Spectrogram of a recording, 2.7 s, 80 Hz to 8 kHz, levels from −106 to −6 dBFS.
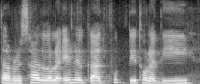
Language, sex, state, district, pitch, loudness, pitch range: Chakma, female, Tripura, West Tripura, 220 Hz, -15 LUFS, 210-235 Hz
